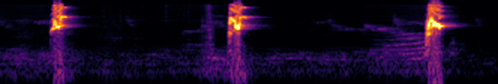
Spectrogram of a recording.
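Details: Javan myna calling loudly, used as a lure for wild mynas: three short, harsh, noisy bursts, each spread widely across the range and spaced about two seconds apart, with silence between.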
